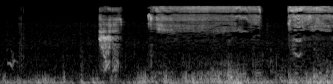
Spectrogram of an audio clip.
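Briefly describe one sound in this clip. A baby monkey squeals shrilly.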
